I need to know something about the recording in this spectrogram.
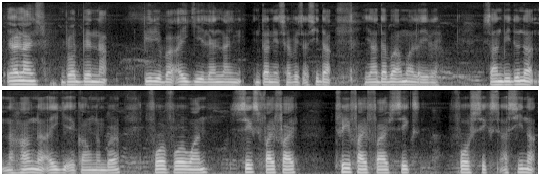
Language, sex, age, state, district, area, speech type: Manipuri, male, 18-30, Manipur, Churachandpur, rural, read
